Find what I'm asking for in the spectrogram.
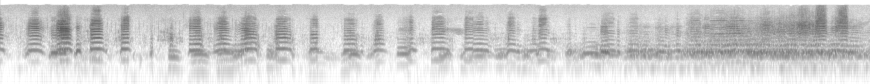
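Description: A flock of swans calling in a steady chorus of honking, bugling notes, rapid and overlapping, growing into a dense continuous clamor toward the end. No voices.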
